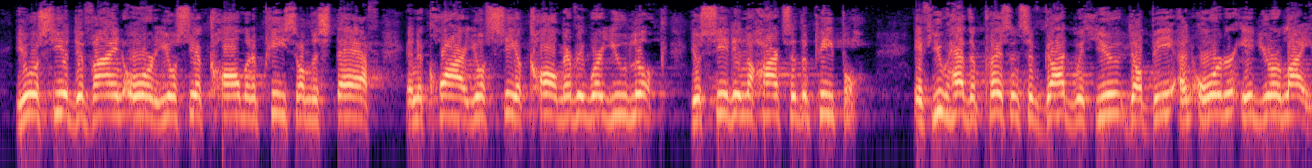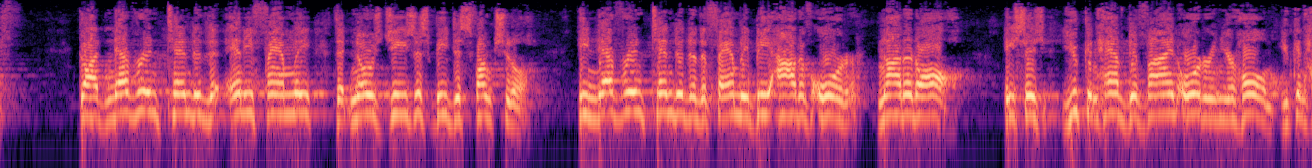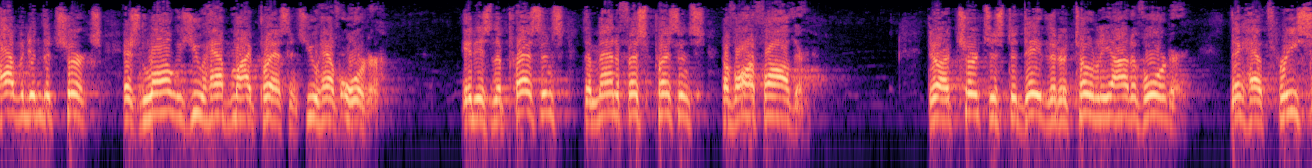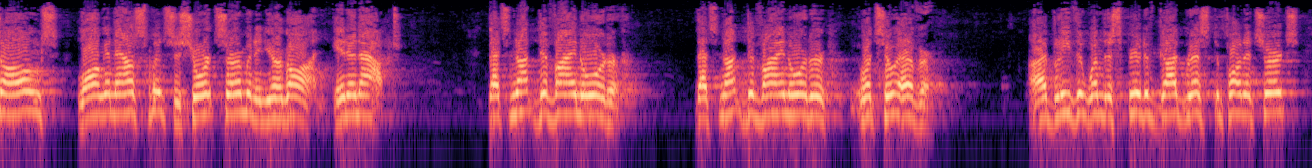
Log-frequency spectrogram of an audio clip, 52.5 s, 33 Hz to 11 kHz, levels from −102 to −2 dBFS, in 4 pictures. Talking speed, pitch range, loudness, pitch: 180 wpm, 195-215 Hz, -16 LUFS, 205 Hz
